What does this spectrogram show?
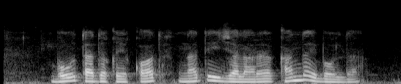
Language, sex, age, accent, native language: Uzbek, male, 18-24, Farg'ona, Uzbek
